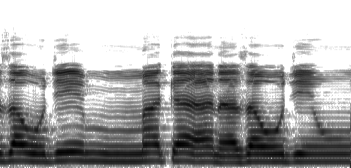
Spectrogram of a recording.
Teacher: زوج مکان واو ساکن سے پہلے زبر ہے، واو لین ہے بغیر کھینچ کے پڑھیں گے، تنوین کے بعد میم ہے، یہاں پر ادغام کریں گے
